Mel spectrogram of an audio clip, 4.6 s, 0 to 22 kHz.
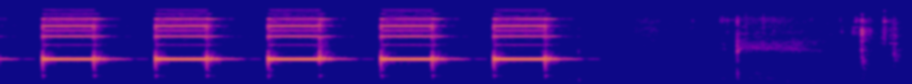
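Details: Dell Inspiron M5030 laptop at switch-on: loud, clear mid-pitched beeps in evenly spaced double pulses, a startup beep-code warning, with a blank screen.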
